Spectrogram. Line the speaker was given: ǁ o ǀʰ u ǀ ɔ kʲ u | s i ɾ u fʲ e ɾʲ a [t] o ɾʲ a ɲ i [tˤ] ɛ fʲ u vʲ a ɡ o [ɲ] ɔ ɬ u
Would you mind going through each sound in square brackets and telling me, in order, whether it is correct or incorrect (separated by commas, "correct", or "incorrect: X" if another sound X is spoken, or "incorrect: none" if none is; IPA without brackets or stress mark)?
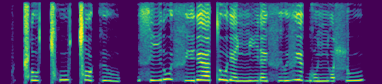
correct, incorrect: ɾ, correct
